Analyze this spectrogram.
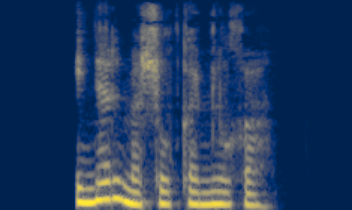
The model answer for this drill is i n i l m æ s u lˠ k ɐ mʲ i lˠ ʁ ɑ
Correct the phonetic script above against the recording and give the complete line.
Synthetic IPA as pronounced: i n æ l m æ ʃ u lˠ k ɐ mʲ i lˠ ʁ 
